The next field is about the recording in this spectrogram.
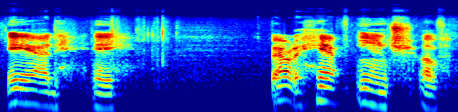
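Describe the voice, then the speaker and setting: A man's voice: medium pitch, sharp tone, slight background noise. A man casually demonstrating a hands-on repair, thinking aloud as he works. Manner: thinking aloud while working. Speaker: host of an antique radio repair video.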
